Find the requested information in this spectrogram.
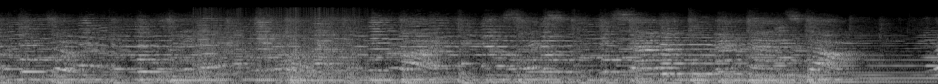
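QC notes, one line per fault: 1.92–3.68 s, buffer tearing: the writer and reader of the output ring buffer have slipped out of step, so every period carries a slice of sound from about 20 ms earlier, roughly 15% of each buffer, butted against current audio with hard joins on both sides. The joins repeat 200 times a second, a 5 ms period, giving a rough robotic buzz over the signal. A spectrogram shows vertical striations and a 200 Hz harmonic comb, and the waveform shows regular step discontinuities.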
